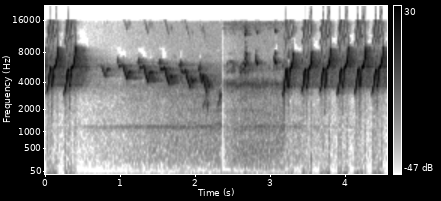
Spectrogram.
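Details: Prothonotary warbler (Protonotaria citrea) delivering a short series of slightly falling sweet notes, then a brief pause and a fresh run of sharp, evenly repeated rising notes, with a faint low hum behind.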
